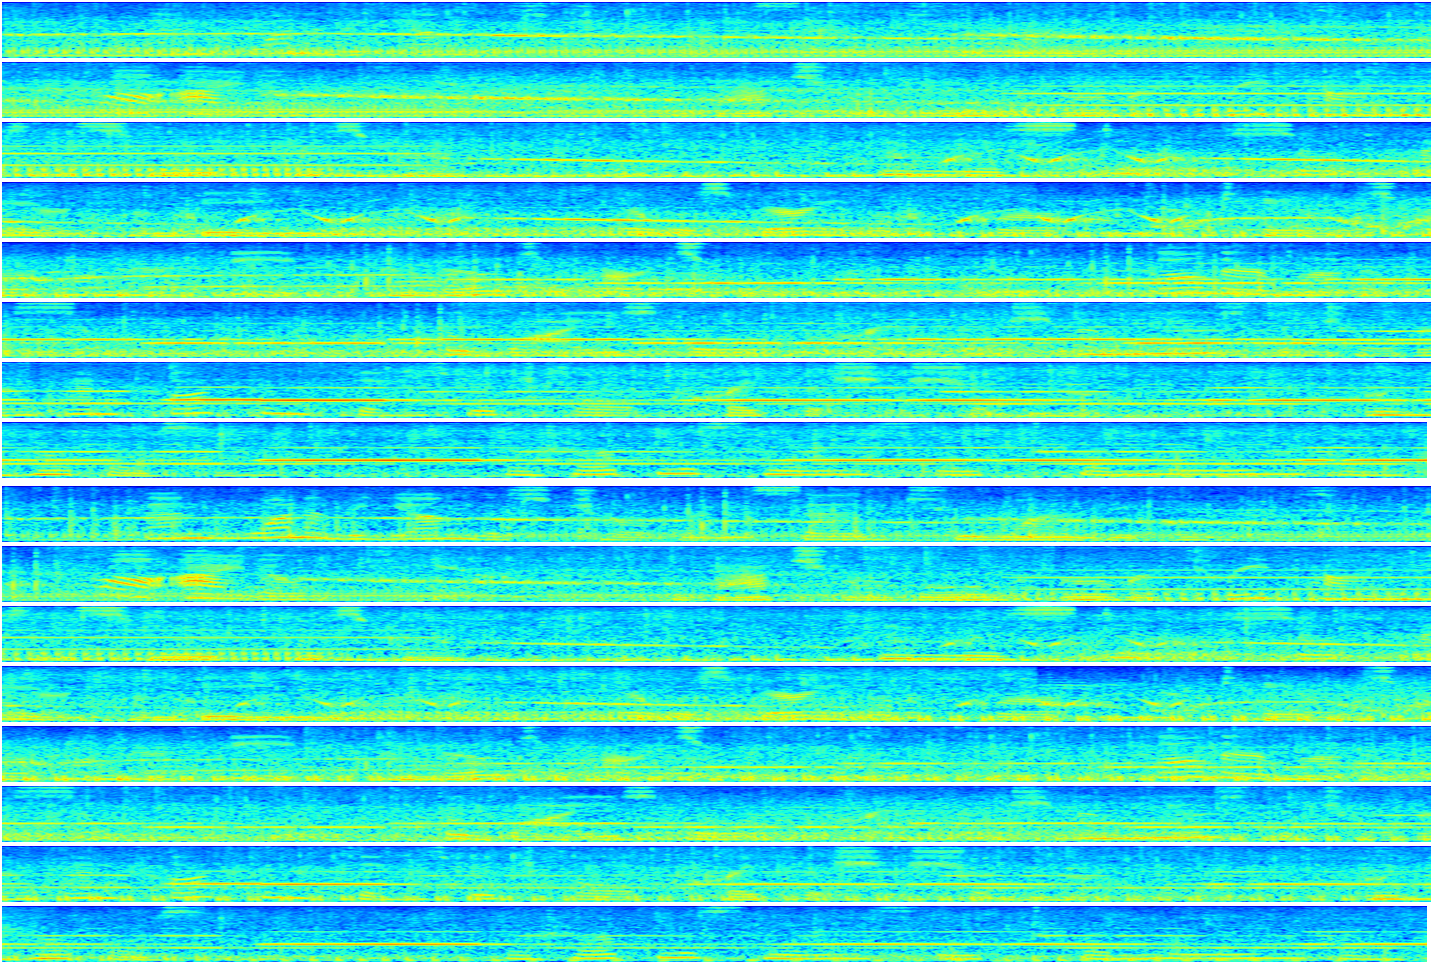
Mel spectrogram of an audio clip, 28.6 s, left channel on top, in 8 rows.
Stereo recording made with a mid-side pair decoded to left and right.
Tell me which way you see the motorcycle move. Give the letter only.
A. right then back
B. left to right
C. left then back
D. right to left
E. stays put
B.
